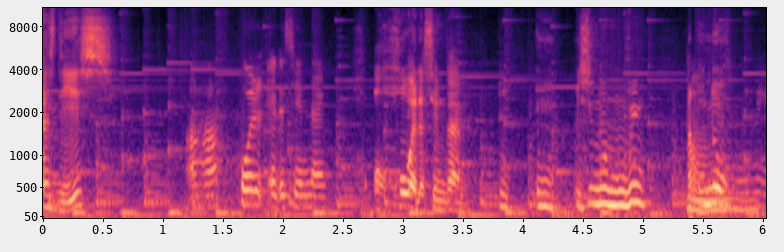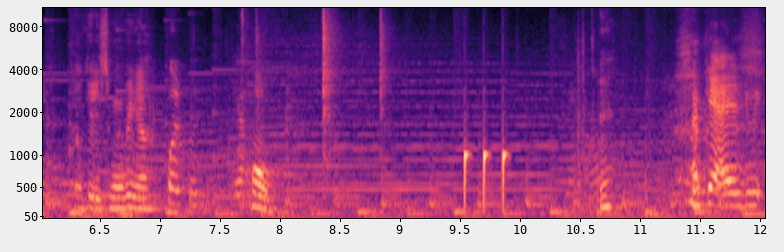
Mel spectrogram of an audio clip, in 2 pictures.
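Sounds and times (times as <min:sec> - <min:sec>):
background music: 0:00.0 - 0:12.0
cartoon pop sound effects: 0:09.5 - 0:10.0.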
